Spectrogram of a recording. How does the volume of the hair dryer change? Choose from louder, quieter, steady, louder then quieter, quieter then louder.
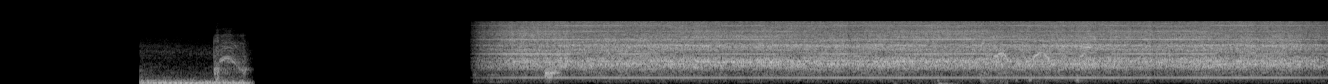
steady.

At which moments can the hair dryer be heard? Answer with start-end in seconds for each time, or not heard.
4.7-13.2.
